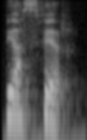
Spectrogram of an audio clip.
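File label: "biosfer", Azerbaijani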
